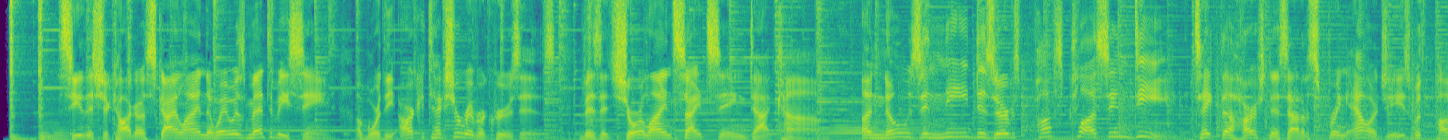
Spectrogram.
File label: commercial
